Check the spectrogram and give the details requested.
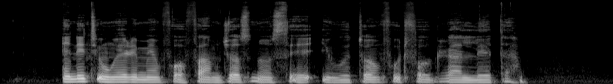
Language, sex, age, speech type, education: Nigerian Pidgin, male, 15-29, spontaneous, tertiary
